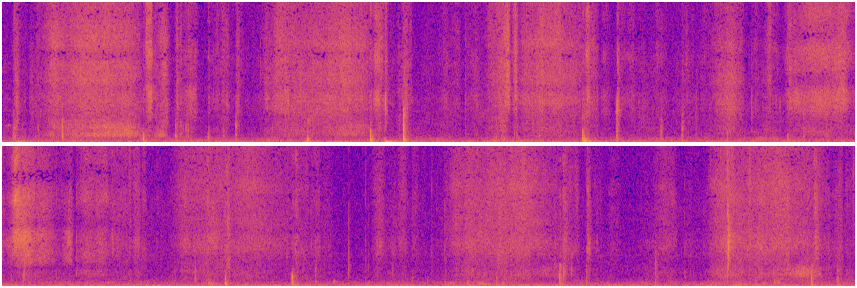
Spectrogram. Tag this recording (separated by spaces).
female socks wood footsteps solid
